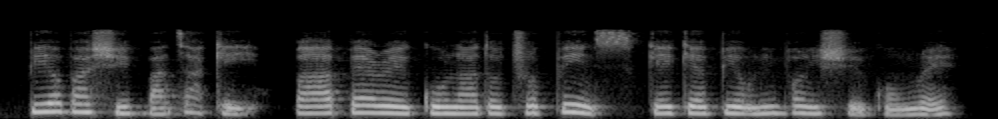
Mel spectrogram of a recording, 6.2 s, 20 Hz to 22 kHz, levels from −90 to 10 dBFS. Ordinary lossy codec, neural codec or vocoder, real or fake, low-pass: none; codec, 16 kHz, 0.4 kbps, LongCat-Audio-Codec; fake; none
